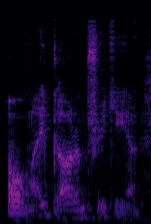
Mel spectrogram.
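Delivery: sighed out under the breath, very soft; low, voiceless groan of desperation; quietly falling apart, re-enacted; exasperated despair. Retold despair waiting for drinks.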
